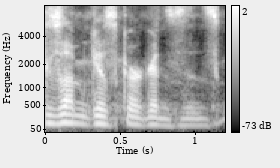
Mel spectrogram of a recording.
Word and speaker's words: Zemgus Girgensons: Like I said, big Zemgus Girgensons guy.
